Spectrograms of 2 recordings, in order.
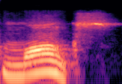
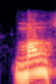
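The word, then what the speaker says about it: monks: मॉन्क्स किसको बोलते हैं, जो साधु होते हैं, मंक बोलते हैं एक्चुअली। मैं भी मॉन्क तुम लोगों को स्पेलिंग याद कराने के लिए कई बार गलती बोल देता हूं। मंक्स होते हैं, ग्रुप ऑफ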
